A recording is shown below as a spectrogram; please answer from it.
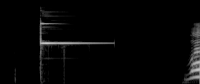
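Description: A single bright ding sound effect: one bell-like tone struck about half a second in, fading out in under a second.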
